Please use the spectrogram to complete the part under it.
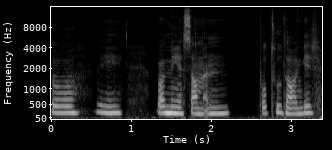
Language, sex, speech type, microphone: Norwegian, female, spontaneous, Sennheiser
